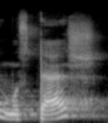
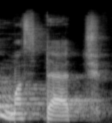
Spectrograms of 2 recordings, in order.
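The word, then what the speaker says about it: mustache: मूंछ को कहा जाता है मुस्टैश या मस्टैच, दो तरीके से प्रोनाउंस किया जाता है।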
